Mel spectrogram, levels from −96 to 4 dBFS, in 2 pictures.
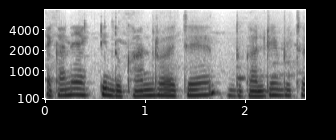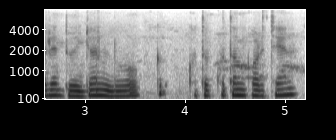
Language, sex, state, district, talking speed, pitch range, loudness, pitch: Bengali, female, Assam, Hailakandi, 115 wpm, 175-195 Hz, -16 LUFS, 185 Hz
